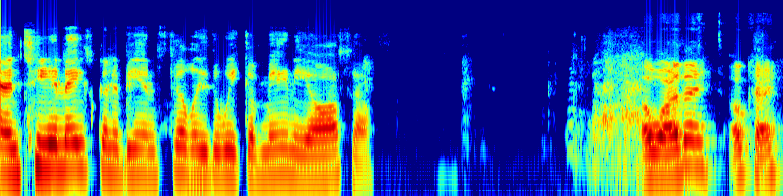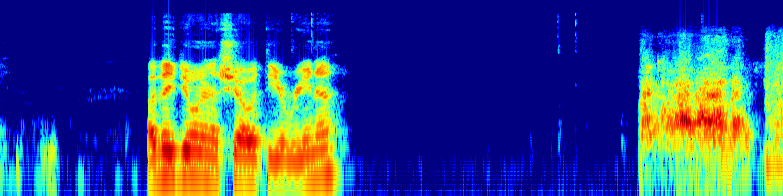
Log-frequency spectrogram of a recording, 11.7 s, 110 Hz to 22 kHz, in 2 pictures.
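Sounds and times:
speech: 0.0s - 2.9s, 4.3s - 6.0s, 7.0s - 8.5s
dog snarling and barking during a dog and cat fight: 4.3s - 5.0s, 10.6s - 11.7s.

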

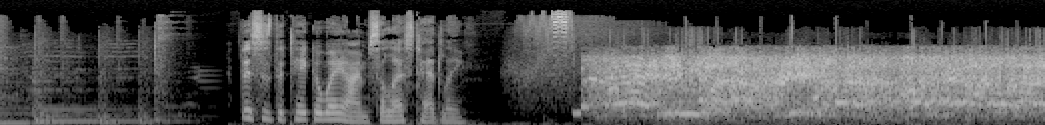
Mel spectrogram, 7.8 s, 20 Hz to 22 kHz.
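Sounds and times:
speech: 1.8s - 3.6s
protest crowd shouting during violent clashes with police in Tehran, Iran: 4.4s - 7.8s.

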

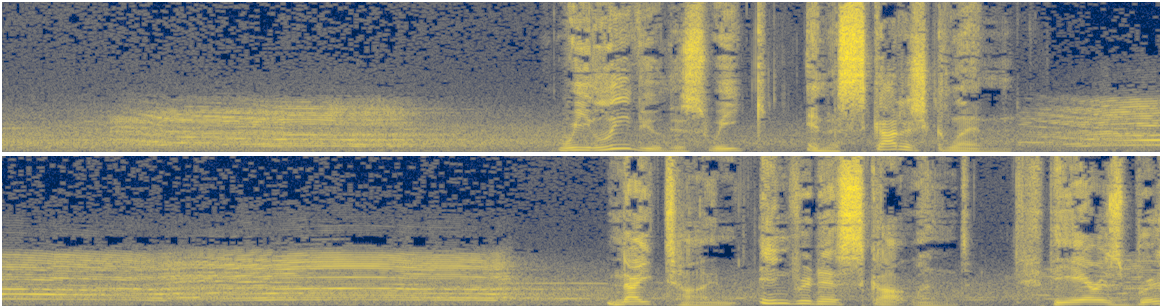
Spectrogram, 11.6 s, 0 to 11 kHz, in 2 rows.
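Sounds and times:
red deer stags roaring during the rutting season: 0.5s - 2.2s, 5.1s - 9.6s, 10.3s - 11.5s
speech: 2.8s - 5.2s, 8.8s - 11.5s.

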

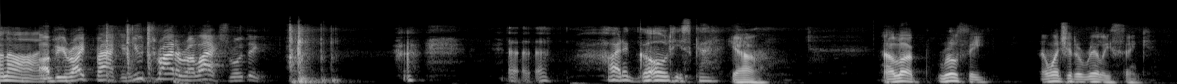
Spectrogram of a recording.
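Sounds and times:
speech: 0.0s - 2.7s, 5.1s - 7.8s, 8.8s - 11.6s
latch clicking and rattling: 1.0s - 1.9s, 2.9s - 3.4s
heavy door shutting as someone leaves: 1.0s - 2.0s, 2.8s - 3.5s.

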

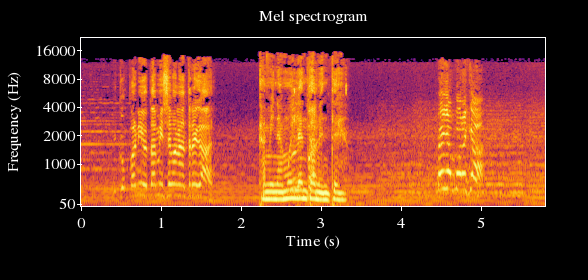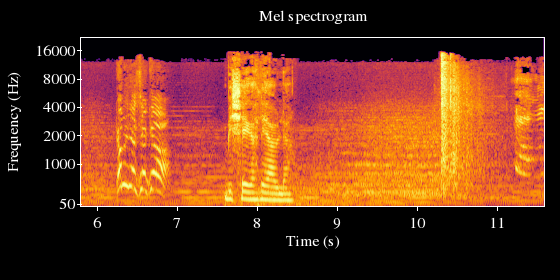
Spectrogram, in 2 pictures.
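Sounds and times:
speech: 0.5s - 3.4s, 4.4s - 5.2s, 6.2s - 7.0s, 7.6s - 8.6s
gunshot: 10.3s - 11.1s.

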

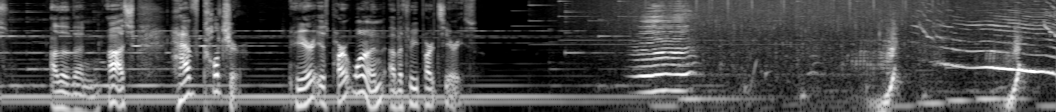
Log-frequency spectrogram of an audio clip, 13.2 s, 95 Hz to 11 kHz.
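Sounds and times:
speech: 0.6s - 6.0s, 7.9s - 8.9s
humpback whale singing underwater: 7.6s - 13.1s.

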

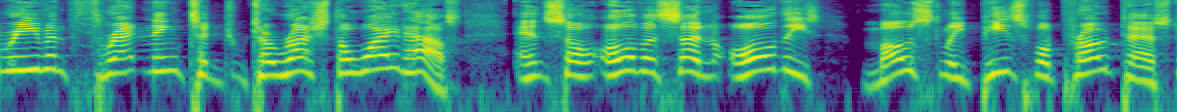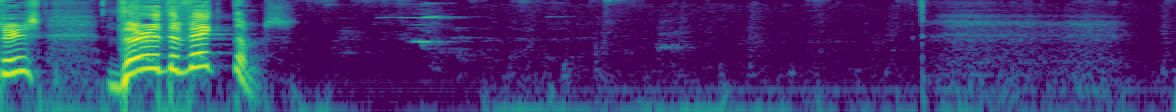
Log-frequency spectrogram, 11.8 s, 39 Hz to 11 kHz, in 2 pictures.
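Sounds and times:
speech: 0.0s - 7.4s
scared dog whimpering: 7.6s - 9.4s
low room rumble: 8.3s - 11.7s.

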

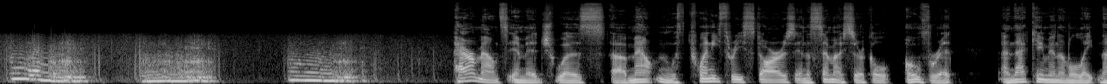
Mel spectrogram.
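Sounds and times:
lion roaring in film studio logo: 0.1s - 2.2s, 2.9s - 3.8s
speech: 0.1s - 2.2s, 4.6s - 11.0s.

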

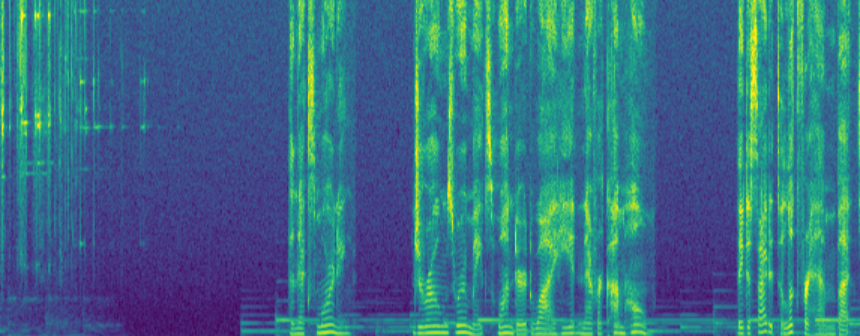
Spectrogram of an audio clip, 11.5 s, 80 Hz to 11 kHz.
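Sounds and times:
keys jangling while unlocking a door: 0.0s - 2.1s
speech: 3.2s - 4.8s, 5.5s - 8.8s, 9.8s - 11.4s.

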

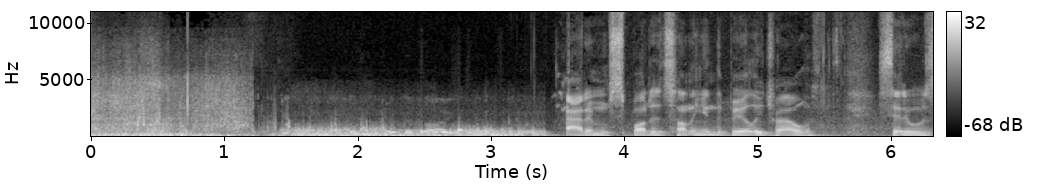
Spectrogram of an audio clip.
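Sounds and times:
rushing water noise recorded underwater: 0.0s - 3.5s
speech: 2.5s - 6.3s.

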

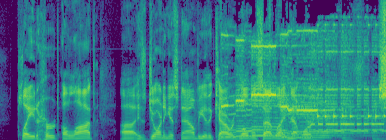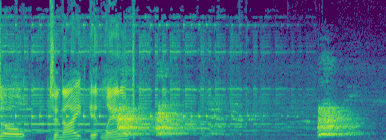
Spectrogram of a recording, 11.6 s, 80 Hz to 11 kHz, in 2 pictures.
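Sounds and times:
speech: 0.3s - 8.0s
dog barking indoors: 8.1s - 8.5s, 10.6s - 11.3s.

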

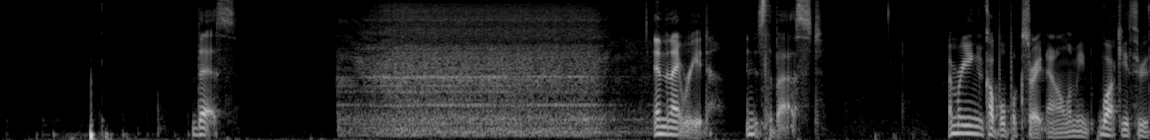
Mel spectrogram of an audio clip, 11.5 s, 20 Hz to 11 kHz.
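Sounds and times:
speech: 1.9s - 2.4s, 6.5s - 8.3s, 9.5s - 11.5s
white noise machine broadband hiss: 3.4s - 6.9s.

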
